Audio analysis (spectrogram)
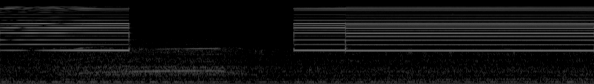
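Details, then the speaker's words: Homemade D-cell Maxwell Boostcap supercapacitor pack, about 4 years old, powering an inverter: a shrill, steady electronic warning beep, a long beep then a brief pause, at 10.1 V low input voltage, before shutdown near 9.9 V. "you should hear the inverter beeping due to the low voltage and I'm gonna keep it going until it shuts up there you go that's the warning you got ten point one volts"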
